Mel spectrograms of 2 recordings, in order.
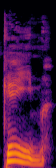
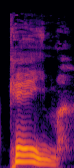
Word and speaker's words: came: En el pasado es came. En este caso la a se pronuncia como e y la e del final es muda de nuevo. Came.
